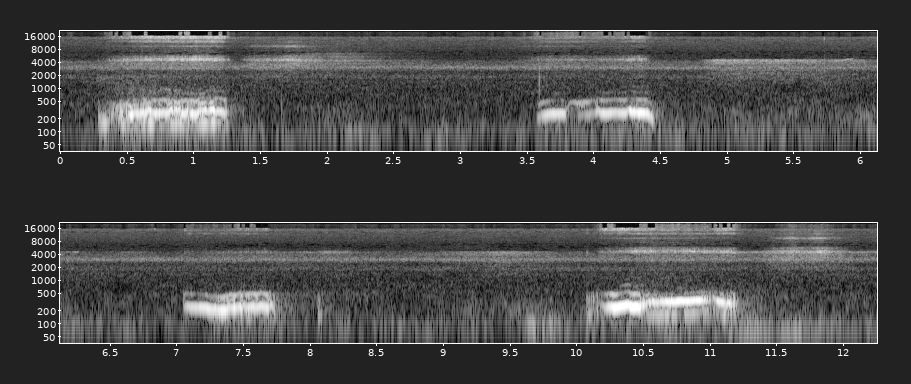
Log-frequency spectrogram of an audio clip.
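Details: French Bulldog puppy, four months old, snoring in its sleep: four separate nasal, buzzy snores spaced about three seconds apart, each carrying a wavering whistle-like tone, with quiet breathing gaps between.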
